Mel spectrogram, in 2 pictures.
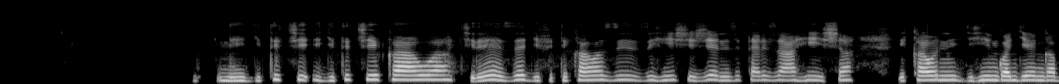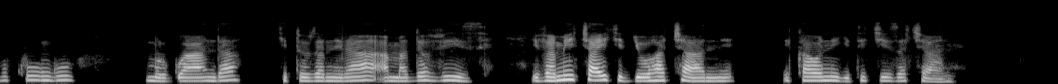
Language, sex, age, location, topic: Kinyarwanda, female, 50+, Musanze, agriculture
